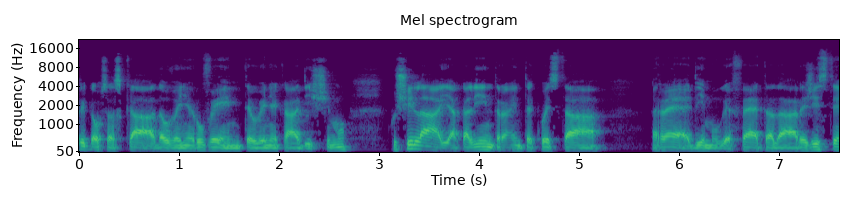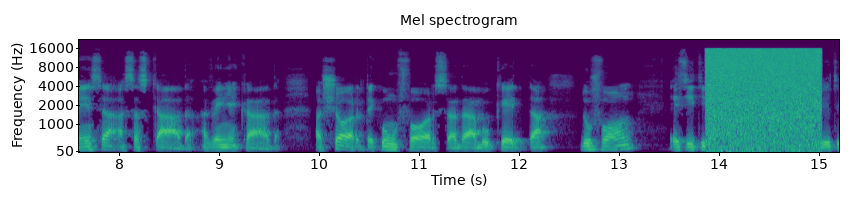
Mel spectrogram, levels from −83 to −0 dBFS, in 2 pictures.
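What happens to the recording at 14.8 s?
At 14.8 s the speech is buried under samples built from the wrong bytes, a fault running from 13.87 s to 15.03 s. Each sample's bytes are assembled in the wrong order or alignment, so the rapidly changing low bits end up as the most significant part. The result is loud, harsh broadband noise. On a waveform the span becomes a dense, high-level block. A spectrogram shows broadband energy.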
